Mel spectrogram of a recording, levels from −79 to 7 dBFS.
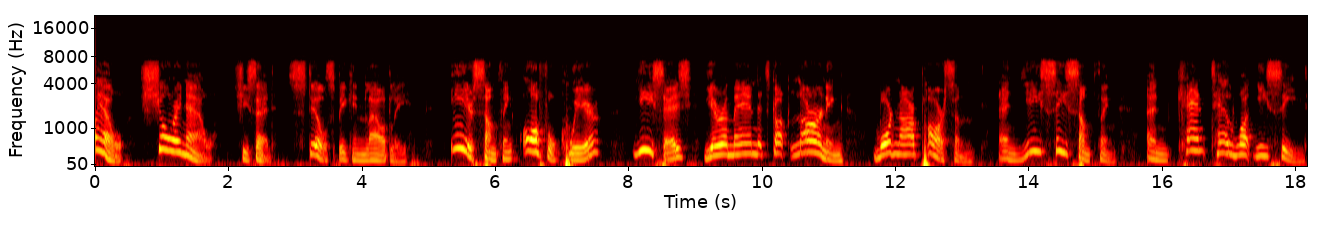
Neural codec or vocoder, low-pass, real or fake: codec, 16 kHz, 8 kbps, FunCodec, trained on LibriTTS, 25 frames a second; 7.2 kHz; fake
